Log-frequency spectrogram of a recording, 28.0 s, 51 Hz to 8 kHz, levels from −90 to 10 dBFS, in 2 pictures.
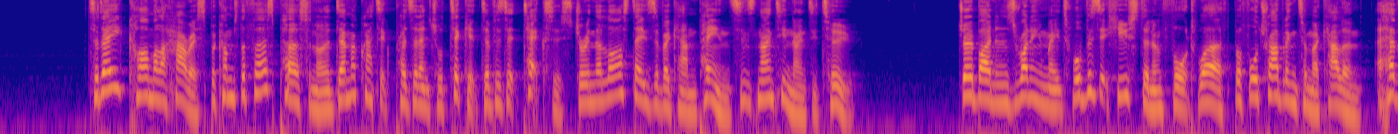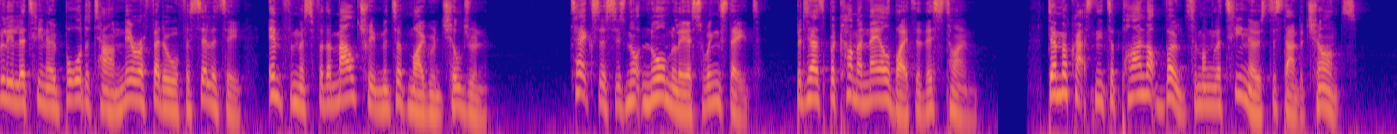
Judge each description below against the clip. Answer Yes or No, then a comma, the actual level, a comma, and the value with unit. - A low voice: No, medium, 165 Hz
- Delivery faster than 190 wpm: No, average, 175 wpm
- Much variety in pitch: Yes, wide, 7.7 semitones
